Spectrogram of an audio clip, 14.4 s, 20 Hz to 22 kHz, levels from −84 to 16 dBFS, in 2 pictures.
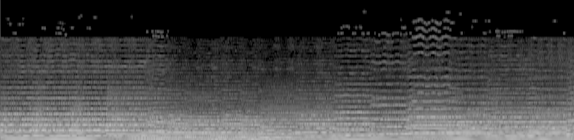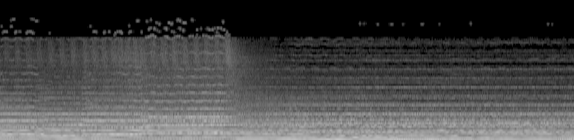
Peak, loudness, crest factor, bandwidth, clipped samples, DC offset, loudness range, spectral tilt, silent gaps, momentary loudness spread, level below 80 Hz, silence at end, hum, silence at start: -2 dBFS; -13 LUFS; 12 dB; 19.5 kHz; under 0.1%; under 0.1%; 2 LU; -4.5 dB/octave; none; 3 LU; -44 dBFS; 0 s; none; 0 s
